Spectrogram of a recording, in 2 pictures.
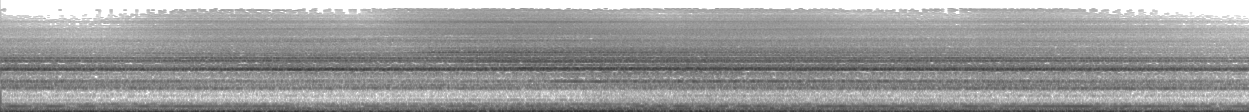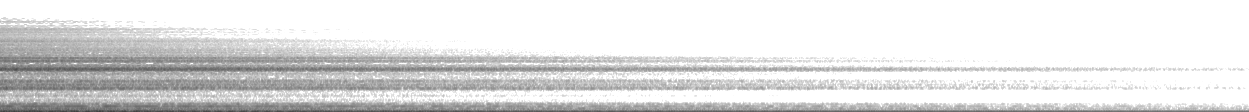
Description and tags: The final soundclip of a movie soundtrack from a nearby star. Created using Metaphysical Function from Native Instrument's Reaktor and lots of reverb (SIR & Classic Reverb from my Powercore firewire) within Cubase SX. Normalised.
